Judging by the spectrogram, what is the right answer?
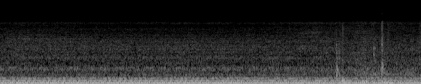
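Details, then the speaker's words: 2008 Silverado 5.3 V8 after collapsed AFM lifter replacement for a cylinder 4 misfire: deep, steady, even idle with no ticking or surging; smooth and healthy, misfire gone. "Sounds really good. One thing to look for is like high RPMs or surging. That'll indicate like a vacuum leak or maybe an intake manifold gasket didn't sit right."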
